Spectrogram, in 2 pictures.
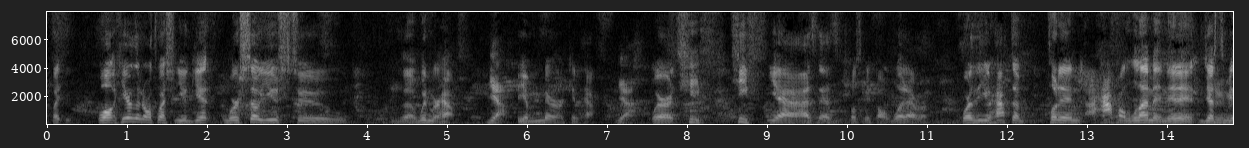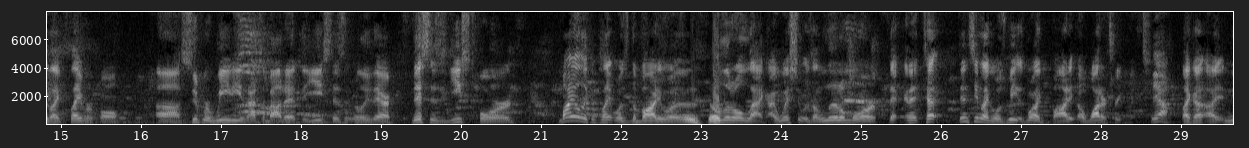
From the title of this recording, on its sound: LIVE from LEVEL BREWING in Portland!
